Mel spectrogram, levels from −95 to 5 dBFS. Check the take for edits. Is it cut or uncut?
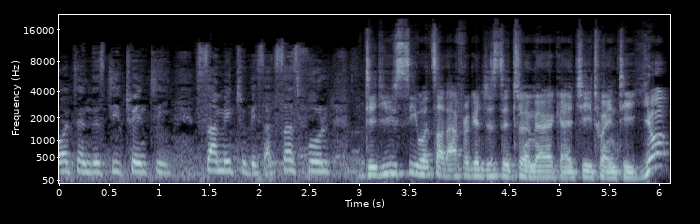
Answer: cut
